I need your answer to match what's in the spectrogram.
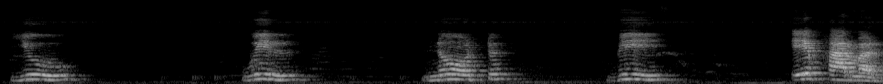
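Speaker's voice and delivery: each word set apart by long pauses; slow word-by-word dictation. Shown as a demonstration. Teacher dictating to the class, word by word, slowly. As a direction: dictate it one word at a time for students to copy. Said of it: "teacher dictating word by word".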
